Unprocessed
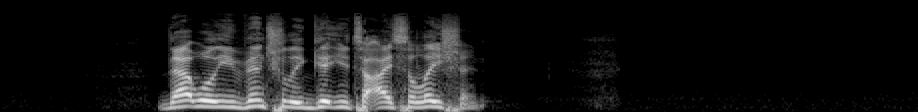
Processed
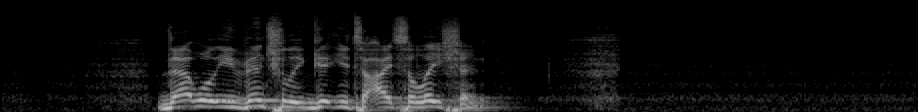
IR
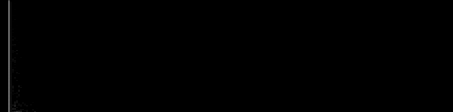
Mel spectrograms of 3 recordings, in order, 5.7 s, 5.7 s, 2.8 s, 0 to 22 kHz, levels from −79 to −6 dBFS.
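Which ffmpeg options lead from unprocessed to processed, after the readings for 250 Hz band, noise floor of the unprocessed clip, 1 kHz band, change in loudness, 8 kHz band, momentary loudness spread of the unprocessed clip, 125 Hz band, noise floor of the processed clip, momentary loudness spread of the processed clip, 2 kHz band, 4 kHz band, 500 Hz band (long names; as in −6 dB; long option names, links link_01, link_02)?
−12.0 dB, −74 dBFS, −15.5 dB, −13.0 dB, −10.5 dB, 8 LU, −7.0 dB, −68 dBFS, 6 LU, −13.5 dB, −13.0 dB, −13.0 dB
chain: -filter_complex "[0:a]aecho=1:1:2:0.4,bandreject=frequency=85.13:width_type=h:width=4,bandreject=frequency=170.26:width_type=h:width=4,bandreject=frequency=255.39:width_type=h:width=4,bandreject=frequency=340.52:width_type=h:width=4,bandreject=frequency=425.65:width_type=h:width=4,bandreject=frequency=510.78:width_type=h:width=4,acompressor=threshold=-28dB:ratio=6,alimiter=level_in=4.5dB:limit=-24dB:level=0:latency=1:release=342,volume=-4.5dB,asplit=2[link_01][link_02];[1:a]atrim=start_sample=2205,lowpass=3600[link_03];[link_02][link_03]afir=irnorm=-1:irlink=0,volume=-3.5dB[link_04];[link_01][link_04]amix=inputs=2:normalize=0,volume=3.5dB"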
